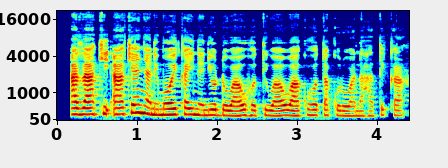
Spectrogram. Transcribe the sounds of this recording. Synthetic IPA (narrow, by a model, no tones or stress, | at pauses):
aðakiʔakɛɲanemɔekainɛneondowaoɦɔtiwaɔwakohɔtakoɾoanaɦateka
